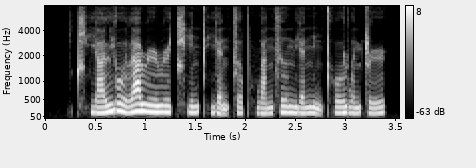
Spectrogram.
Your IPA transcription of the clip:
t͡ɕʰ j ä˧˥ l j o˥˩ ʊ̯ l ä˥ ɻ ɻ̩˥ ɻ ɻ̩˥ t͡ɕʰ i˧˥ n t̪ʰ j ɛ̰˨˩ n t͡s ɤ˧˥ pʰ w a˧˥ n s ɹ̩˥ n̪ j ɛ˧˥ n̪ ḭ˨˩ ŋ t̪ʰ o˧˥ ʊ̯ ɻ w ə˧˥ n ʈ͡ʂ ɻ̩˧˥

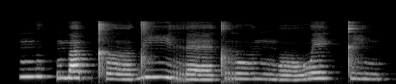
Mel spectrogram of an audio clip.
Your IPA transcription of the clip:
m u˥˩ k̚ m a˦˥ p̚ kʰ ɤː˨˩ d iː˥˩ r ɛː˨˩ t r uː˧ n ŋ oː˩˦ w e˥˩ k̚ t i˧ n

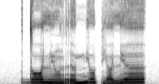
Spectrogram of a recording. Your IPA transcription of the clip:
d ɔ˦ lʲ õ˧ r ə˧ mʲ o˦ pʲ ɒ˨ lʲ ɜ˦

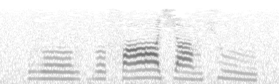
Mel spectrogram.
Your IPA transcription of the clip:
v oː v b o f ɑː ç ɑː v ç uː

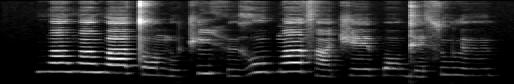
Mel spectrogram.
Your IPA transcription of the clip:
w ã˦ w ã˦ w aː˦ t ɔ˧ n u˨ t͡ʃ ĩ˦ h ɨ˨ ɣ o˦ b ã˦ s ã˨ t͡ʃ eː˧ p ɔ˧ ɡ e˨ s u˦ l ɨ˦

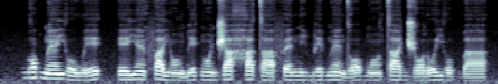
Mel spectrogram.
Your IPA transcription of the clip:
ɡ ɔ˦ ɡ͡b ɛ̃˧ j o˨ w e˨˦ | e˦ j ɛ̃˦ f a˦˨ j ɔ̃˨ ɡ͡b e˨˦ ɡ ɔ̃˧ d͡ʒ a˦ h a˦ t a˧ f ɛ˦ n i˧ b e˦ b ɛ̃˦˨ d ɔ˨˦ b ɔ̃˧ t a˦ d͡ʒ ɔ˧ ɾ o˦ j o˧ ɡ͡b a˧

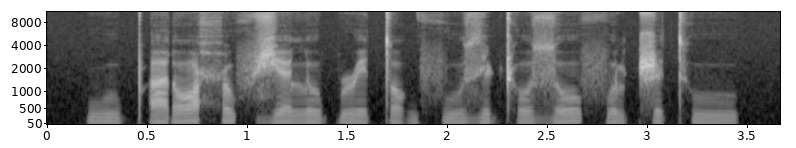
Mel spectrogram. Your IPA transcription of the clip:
w u pʼ a ɾ ɔ ħ u f ʑ ɛ l ʊ p ɹ e t ɔ ɡ f u z i ʈʰ o z o f ʊ l ʈ͡ʂ ɪ tʰ u

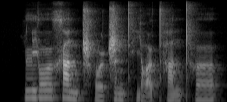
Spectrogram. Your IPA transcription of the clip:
l j o˥ ʊ̯ x a˥˩ n ʈ͡ʂʰ o˩ ʊ̯ ʈ͡ʂ ə˥˩ n t̪ʰ j ɑ̰˨˩ ʊ̯ t̪ʰ a˧˥ n t̪ʰ ɤ˥

